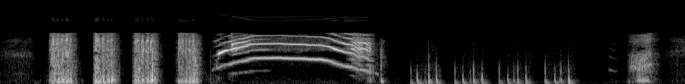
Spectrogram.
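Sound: horse hooves clip-clopping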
